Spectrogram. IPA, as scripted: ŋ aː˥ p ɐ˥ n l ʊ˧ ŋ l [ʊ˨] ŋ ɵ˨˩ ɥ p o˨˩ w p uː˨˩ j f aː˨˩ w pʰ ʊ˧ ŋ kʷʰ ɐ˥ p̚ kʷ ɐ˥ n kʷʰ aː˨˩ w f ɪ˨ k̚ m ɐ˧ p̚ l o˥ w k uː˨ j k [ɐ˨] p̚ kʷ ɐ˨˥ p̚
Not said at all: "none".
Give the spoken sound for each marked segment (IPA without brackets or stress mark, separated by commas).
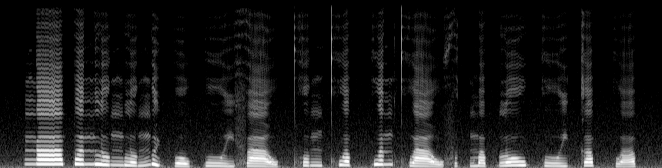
ʊ˨˥, ɐ˥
